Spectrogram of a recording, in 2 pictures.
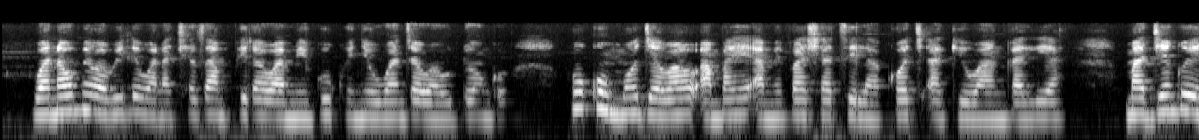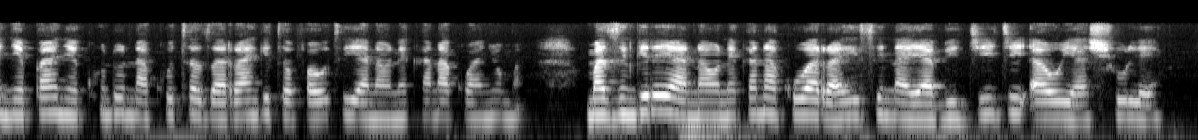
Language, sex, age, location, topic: Swahili, female, 18-24, Nairobi, education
